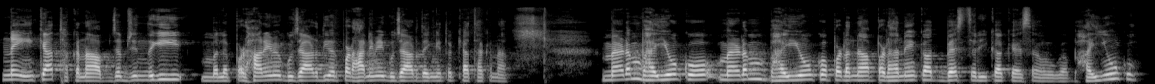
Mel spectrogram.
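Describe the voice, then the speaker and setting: A young woman teaching biology in a live online class, reading students' chat questions aloud and answering them briskly while mixing in English terms. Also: mid-range voice. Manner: mixes Hindi with English terms, brisk and matter-of-fact.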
